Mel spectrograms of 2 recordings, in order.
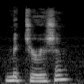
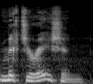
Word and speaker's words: micturition: Isn't it the correct term, micturition? But micturation is a common error. It's, micturation is a word in use, but it's a word in use that originates from an error, just like a spelling and pronunciation error of micturition.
